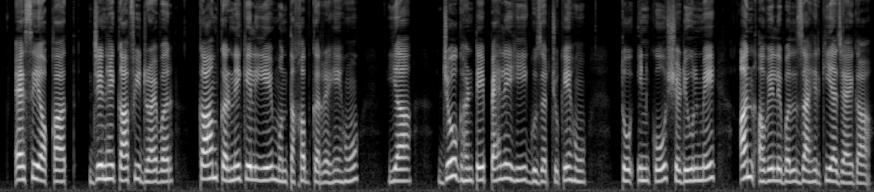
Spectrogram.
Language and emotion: Urdu, neutral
